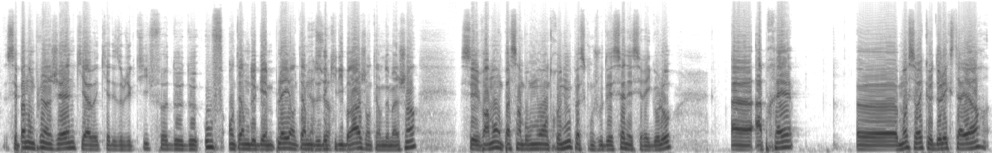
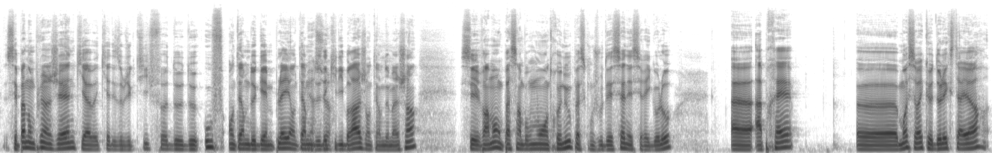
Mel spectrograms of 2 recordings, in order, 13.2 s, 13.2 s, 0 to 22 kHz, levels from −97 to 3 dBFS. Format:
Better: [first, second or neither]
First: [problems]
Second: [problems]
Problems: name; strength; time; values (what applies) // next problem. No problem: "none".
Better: second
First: distortion; slight; 8% of the sound clipped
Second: none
